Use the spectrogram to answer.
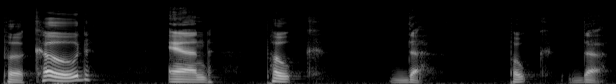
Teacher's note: So because of the closed syllable, my holum has to reduce to a short vowel, which is kametz ketuf. They're both going to sound the same. That is, they're both going to sound like O.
